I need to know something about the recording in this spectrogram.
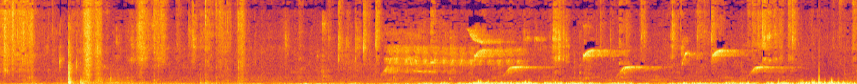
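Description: A bird calling in short, clear notes, several times from about four seconds in, each note jumping up in pitch and then holding, over a low rumbling noise that grows louder through the second half.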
